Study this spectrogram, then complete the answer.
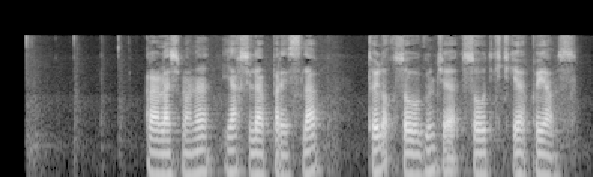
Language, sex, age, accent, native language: Uzbek, male, 18-24, Navoiy, Uzbek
